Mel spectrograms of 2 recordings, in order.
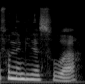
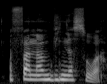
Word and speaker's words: Fanambinasoa: Alors, je suis Fanambinasoa. Attends, tu as prononcé très vite. Fanambinasoa. Fanambia.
